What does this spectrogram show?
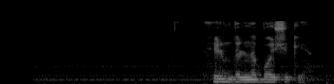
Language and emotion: Russian, neutral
